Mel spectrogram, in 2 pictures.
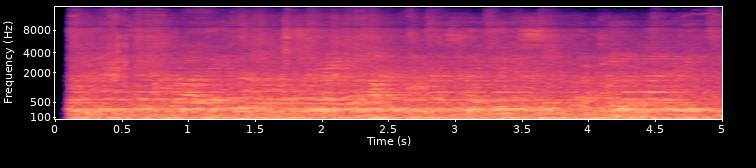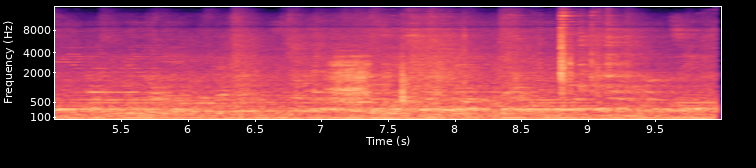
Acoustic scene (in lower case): restaurant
